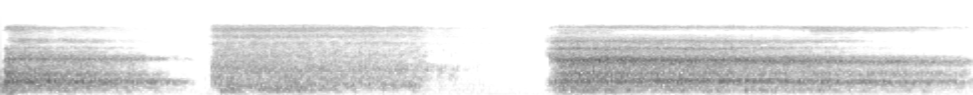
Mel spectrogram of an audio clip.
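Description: A person breathing slowly and deeply in a paced breathing exercise: three long, unvoiced breaths with short pauses between, the last the longest and loudest, slowly fading out.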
